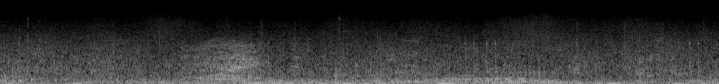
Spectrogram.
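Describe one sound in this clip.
Waves wash and splash against a ship's hull.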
